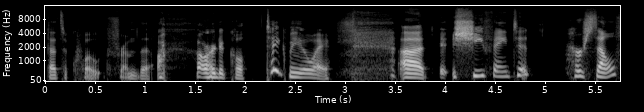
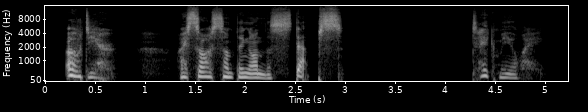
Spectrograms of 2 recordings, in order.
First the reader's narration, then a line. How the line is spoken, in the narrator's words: she gasped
